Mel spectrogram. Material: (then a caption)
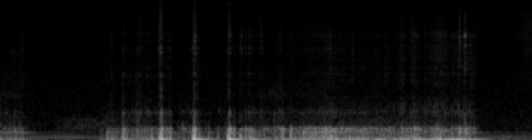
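Metal mesh. Fingers slowly scratch the side of a hollow, black woven metal mesh microphone grille, producing a deep, muffled rumbling scrape concentrated in the low end. A few sharper thumps stand out early in the scratching before it settles into a steady, dull rasp that stops abruptly near the end, leaving a faint low hum.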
